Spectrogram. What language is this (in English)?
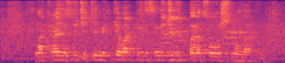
Kazakh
